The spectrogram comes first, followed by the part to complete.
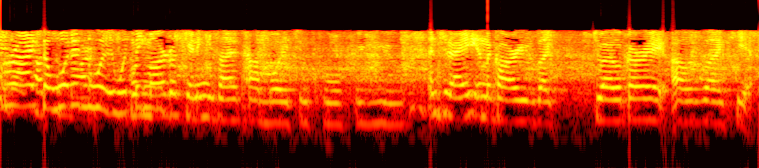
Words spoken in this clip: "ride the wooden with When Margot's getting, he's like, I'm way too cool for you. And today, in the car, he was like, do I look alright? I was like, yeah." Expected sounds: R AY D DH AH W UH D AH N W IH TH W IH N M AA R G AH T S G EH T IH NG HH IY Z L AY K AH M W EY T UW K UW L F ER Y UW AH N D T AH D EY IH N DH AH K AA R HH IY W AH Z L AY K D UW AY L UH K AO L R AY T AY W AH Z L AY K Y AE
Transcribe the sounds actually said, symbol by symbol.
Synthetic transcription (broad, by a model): R AY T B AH W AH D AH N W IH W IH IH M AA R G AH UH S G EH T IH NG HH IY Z L AY K AH M W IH T UW K UW L F ER Y UW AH N T AH D EY IH N DH AH K AA R HH IY W AH Z L AY K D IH AY L UH K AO R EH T AY W AH Z L AY K Y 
